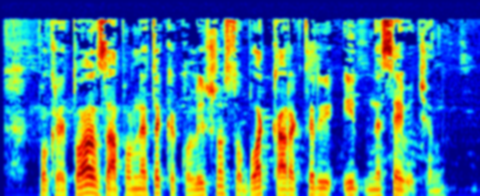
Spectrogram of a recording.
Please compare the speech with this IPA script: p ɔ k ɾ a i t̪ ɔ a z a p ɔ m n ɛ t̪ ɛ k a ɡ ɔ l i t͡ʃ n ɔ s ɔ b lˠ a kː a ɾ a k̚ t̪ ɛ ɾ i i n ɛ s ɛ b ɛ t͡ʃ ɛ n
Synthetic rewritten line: p ɔ k ɾ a j t̪ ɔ a z a p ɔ m n ɛ t̪ ɛ k a k ɔ l i t͡ʃ n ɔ s ɔ b lˠ a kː a ɾ a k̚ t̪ ɛ ɾ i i n ɛ s ɛ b i t͡ʃ ɛ n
